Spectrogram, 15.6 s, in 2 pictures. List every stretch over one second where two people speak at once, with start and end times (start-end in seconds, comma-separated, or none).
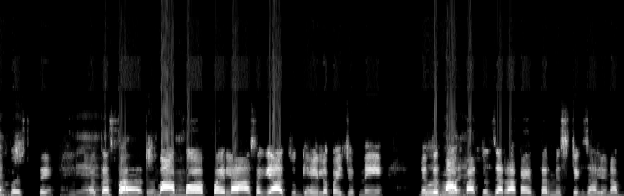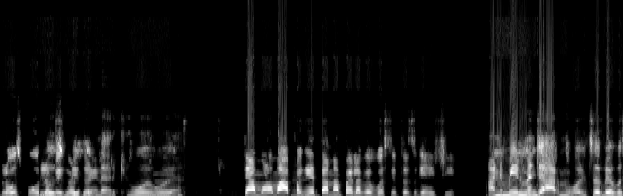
8.3-9.9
